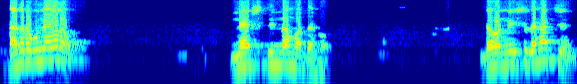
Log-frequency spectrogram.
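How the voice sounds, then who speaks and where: Guy teaching grammar, high voice, keeps asking then answering his own questions. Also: lively intonation, normal speed, poor audio. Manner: repeats questions and answers them himself. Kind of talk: classroom lesson explanation.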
